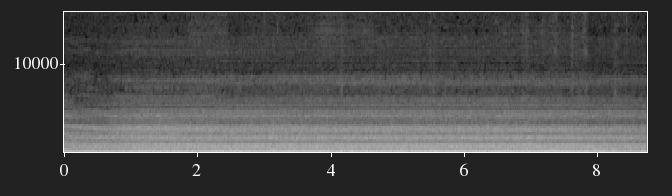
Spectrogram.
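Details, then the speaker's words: 1970s Zenith console radio on FM, no antenna connected, in a valley location: constant rushing static with low hum, no station received; set powers up and lights, poor reception blamed on missing antenna. "And I'm not really getting anything on FM. Where I live is a little bit of a valley. It's kind of tough without an antenna to get uh good get good reception."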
